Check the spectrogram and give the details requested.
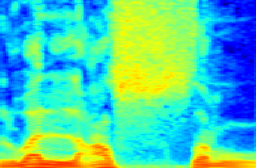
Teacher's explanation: huruf sukun yang didahului huruf isti'ala yang sebelumnya ada fathah. Ini harus dibaca tebal. Wal asr. Nah, gitu ya, harus dibaca tebal.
